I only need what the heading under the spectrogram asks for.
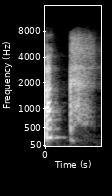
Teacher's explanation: Nah, kaf dia punya sifat hames. Betul. Dia ada nafas ya. Kita akan dengar ak ada nafas.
